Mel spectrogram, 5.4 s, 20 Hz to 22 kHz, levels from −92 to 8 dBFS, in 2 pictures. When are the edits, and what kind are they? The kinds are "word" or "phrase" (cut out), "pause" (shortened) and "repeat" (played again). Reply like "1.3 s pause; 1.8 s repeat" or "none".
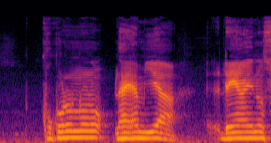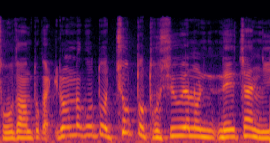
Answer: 1.1 s word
